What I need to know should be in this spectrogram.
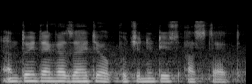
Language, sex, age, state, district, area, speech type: Goan Konkani, male, 18-30, Goa, Quepem, rural, spontaneous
